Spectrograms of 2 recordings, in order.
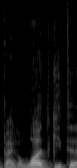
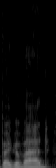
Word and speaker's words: Bhagavad Gita: from the Bhagavad Gita or bhagawad gita if you pronounce it properly in sanskrit in so far as i can pronounce sanskrit properly but it's supposed to be something more like bhagawad gita not bag of odd i sometimes start with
